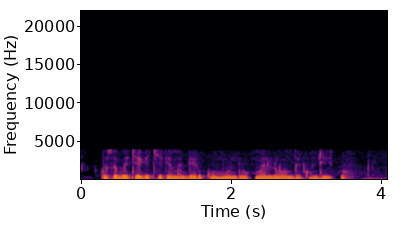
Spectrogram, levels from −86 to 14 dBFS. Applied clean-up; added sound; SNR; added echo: none; none; none; none.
